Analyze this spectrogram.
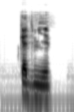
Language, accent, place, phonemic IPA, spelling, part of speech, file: French, France, Lyon, /kad.mje/, cadmier, verb, LL-Q150 (fra)-cadmier.wav
- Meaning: to electroplate with a thin layer of cadmium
